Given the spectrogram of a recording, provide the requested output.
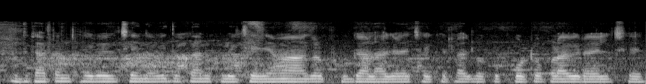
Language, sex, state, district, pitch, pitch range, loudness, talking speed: Gujarati, male, Gujarat, Gandhinagar, 130 Hz, 125-135 Hz, -17 LUFS, 175 wpm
